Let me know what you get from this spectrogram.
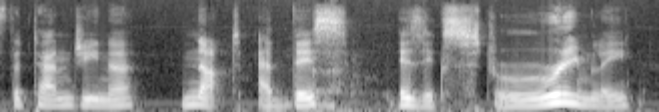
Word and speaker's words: tangena: Now, I believe it's pronounced Tangina. T-A-N-G-E-N-A. So the Tangina, do you know what it is? – No, I can't say I do.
